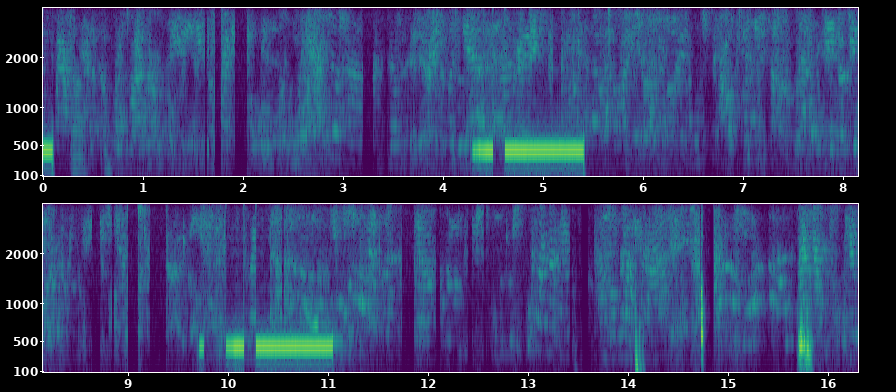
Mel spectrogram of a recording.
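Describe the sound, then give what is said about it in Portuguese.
A telephone line tone after a dropped call with a consultation office: two loud, steady, mid-pitched beeps about a second long, several seconds apart, among muffled, band-limited phone-line voices and noise. “A gente estava falando pelo telefone, a ligação caiu.”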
